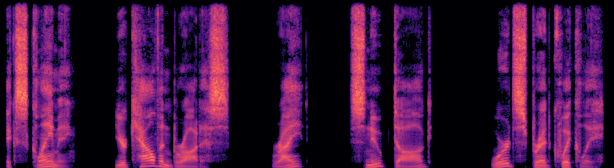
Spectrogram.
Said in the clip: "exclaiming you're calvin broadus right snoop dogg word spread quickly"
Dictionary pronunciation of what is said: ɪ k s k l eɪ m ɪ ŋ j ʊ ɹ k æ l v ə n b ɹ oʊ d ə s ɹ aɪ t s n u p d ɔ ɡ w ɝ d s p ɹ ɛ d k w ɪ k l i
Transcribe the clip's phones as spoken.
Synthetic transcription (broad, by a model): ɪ k s k l eɪ m ɪ ŋ j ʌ ɹ k æ l v ə n b ɹ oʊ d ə s ɹ aɪ t s n u p d ɔ ɡ w ɝ d s p ɹ ɛ d k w ɪ k l i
